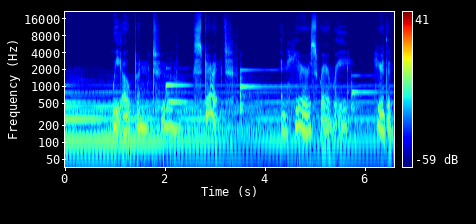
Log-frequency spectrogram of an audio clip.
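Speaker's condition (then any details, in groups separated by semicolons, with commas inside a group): No condition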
